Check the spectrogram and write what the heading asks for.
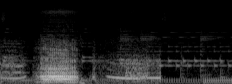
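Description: Background music with sliding melodic tones. About half a second in comes a loud, short, rough animal call.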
